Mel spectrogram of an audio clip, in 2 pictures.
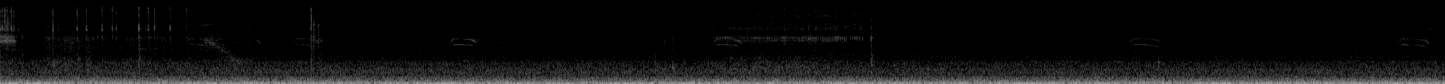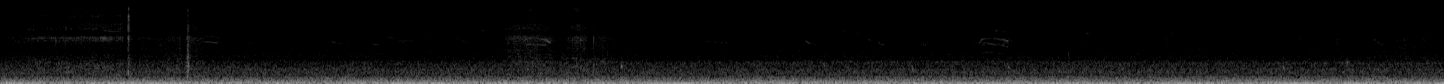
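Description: Fishing reel drag buzzing briefly three times as a large blue catfish pulls out line, over a steady low rumble. Small birds chirp now and then.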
